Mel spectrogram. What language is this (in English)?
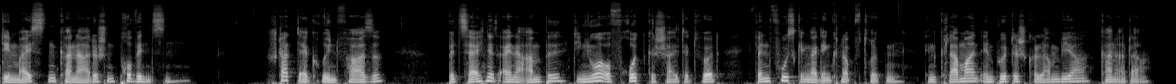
German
